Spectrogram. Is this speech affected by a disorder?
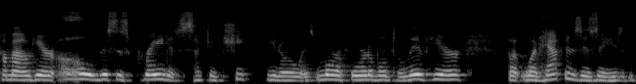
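Yes: cleft lip and palate; congenital, surgeries from birth to age 5 including ears, first reconstructive surgery at 17, mouthpiece before; after reconstructive surgery; spoke funny and whistled before reconstruction at 17.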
